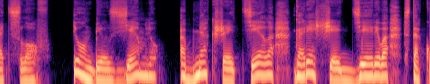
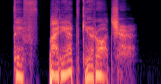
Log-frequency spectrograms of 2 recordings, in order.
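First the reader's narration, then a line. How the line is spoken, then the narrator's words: Anxious whisper. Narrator (Russian): тревожно зашептала Бриана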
